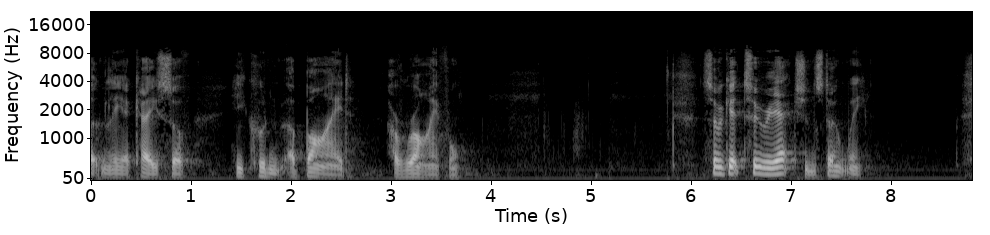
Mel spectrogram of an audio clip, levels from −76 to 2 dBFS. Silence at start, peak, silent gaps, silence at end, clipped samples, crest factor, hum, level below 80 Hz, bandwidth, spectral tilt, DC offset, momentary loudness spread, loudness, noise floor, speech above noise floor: 0 s; -6 dBFS; none; 0 s; under 0.1%; 22 dB; none; -54 dBFS; 9.8 kHz; -4.5 dB/octave; under 0.1%; 18 LU; -27 LUFS; -59 dBFS; 33 dB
